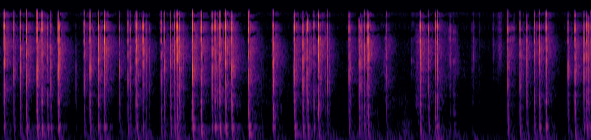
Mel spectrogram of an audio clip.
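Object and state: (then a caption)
Paperback book with glossy card cover. Long nails scratch and rub the glossy cardstock cover of a thick, solid paperback novel (Owarimonogatari) lying flat. Quick bursts of dry, crisp scratching come in clustered runs with brief pauses, bright and hissy with almost no low end. Each stroke stops dead without ringing.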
